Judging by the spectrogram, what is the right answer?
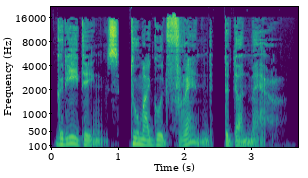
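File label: Hello, Khajiit female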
